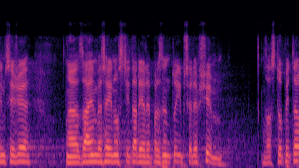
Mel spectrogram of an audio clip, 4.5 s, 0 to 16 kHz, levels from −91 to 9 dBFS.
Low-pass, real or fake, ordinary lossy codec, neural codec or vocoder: 7.2 kHz; real; Opus, 32 kbps; none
